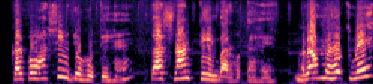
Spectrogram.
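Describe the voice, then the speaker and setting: A woman speaks at a high pitch, her voice swinging very widely up and down. Music plays in the background. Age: 70s. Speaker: pilgrim who has done kalpvas for years. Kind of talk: interview answer.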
